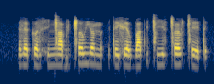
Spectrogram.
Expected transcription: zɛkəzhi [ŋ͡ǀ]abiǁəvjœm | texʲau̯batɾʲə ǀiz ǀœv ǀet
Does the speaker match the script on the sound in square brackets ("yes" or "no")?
yes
